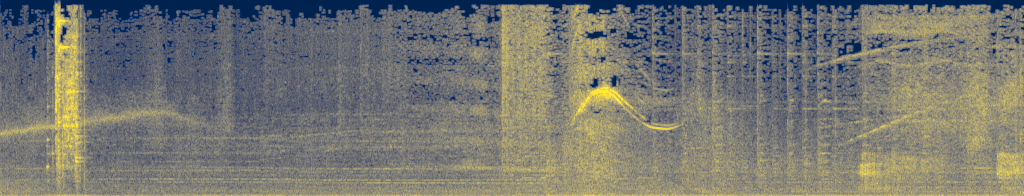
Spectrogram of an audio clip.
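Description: Tense film score over a steady low rumble, with sound effects: a sharp hit about a second in, then a whoosh and a high whistle that rises and falls about halfway through.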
